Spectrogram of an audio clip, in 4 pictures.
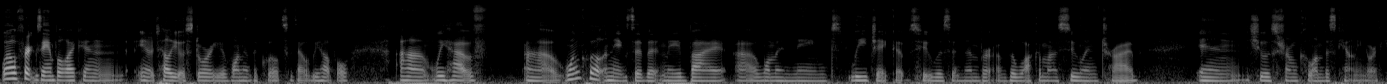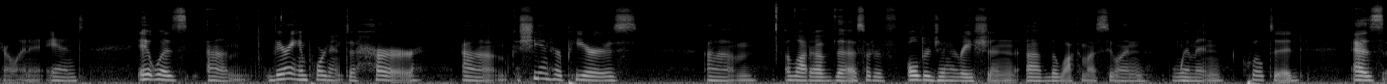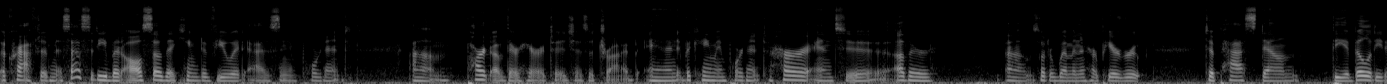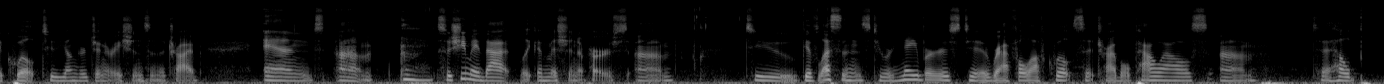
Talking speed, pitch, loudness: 175 wpm, 170 Hz, -34 LUFS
